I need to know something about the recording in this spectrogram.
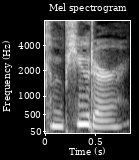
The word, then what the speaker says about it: computer: For example, the word computer is marked as kempu tat. That little mark before PJU tells you it's the stressed syllable.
